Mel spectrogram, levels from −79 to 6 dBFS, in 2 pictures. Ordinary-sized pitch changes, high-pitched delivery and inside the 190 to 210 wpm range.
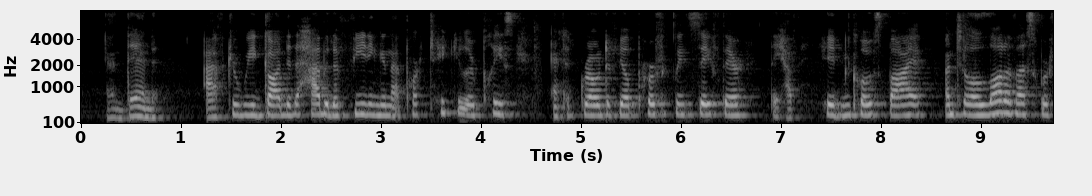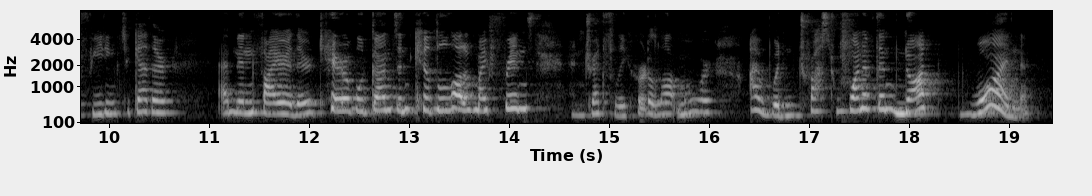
Yes: average, 4.4 semitones; high, 245 Hz; average, 195 wpm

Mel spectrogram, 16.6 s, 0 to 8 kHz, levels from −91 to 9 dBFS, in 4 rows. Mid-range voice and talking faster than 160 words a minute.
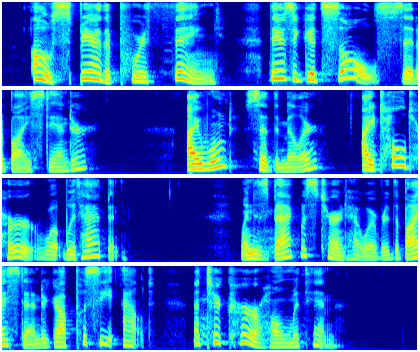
No: medium, 180 Hz; average, 145 wpm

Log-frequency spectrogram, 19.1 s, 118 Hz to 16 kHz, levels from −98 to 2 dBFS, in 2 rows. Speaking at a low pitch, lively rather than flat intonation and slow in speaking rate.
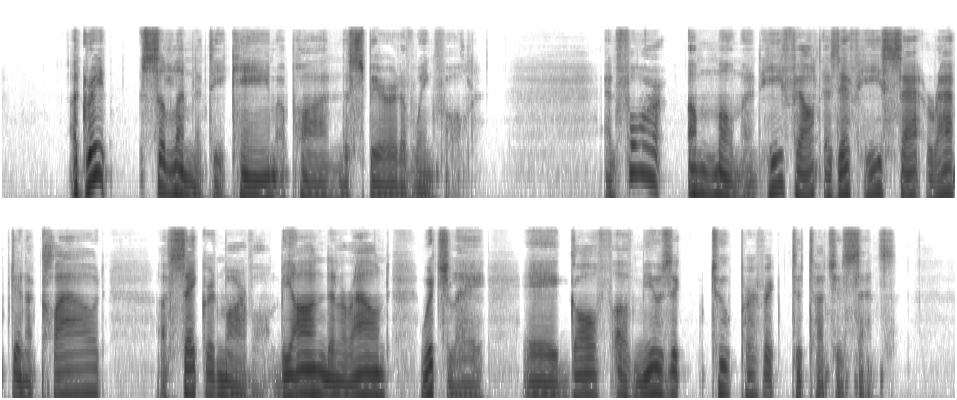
Yes: low, 105 Hz; wide, 5.9 semitones; slow, 130 wpm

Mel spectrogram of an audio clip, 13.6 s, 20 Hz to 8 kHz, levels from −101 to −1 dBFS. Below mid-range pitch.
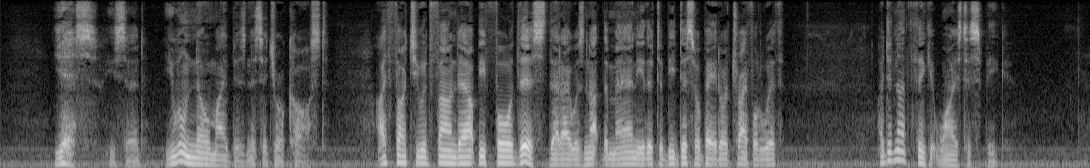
Yes: low, 100 Hz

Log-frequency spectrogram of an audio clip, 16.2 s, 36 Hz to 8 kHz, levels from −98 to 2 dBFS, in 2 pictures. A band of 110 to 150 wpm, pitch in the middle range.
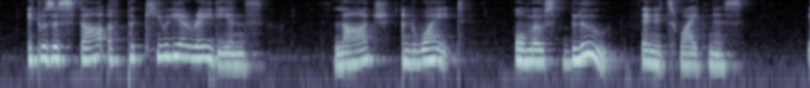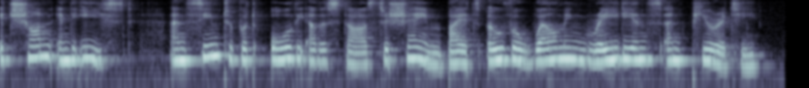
No: slow, 135 wpm; high, 200 Hz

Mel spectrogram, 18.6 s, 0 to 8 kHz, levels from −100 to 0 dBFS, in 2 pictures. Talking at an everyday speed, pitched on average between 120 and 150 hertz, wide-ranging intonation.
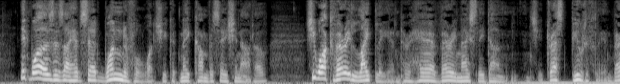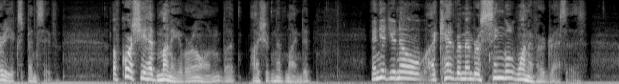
Yes: average, 185 wpm; low, 135 Hz; wide, 8.4 semitones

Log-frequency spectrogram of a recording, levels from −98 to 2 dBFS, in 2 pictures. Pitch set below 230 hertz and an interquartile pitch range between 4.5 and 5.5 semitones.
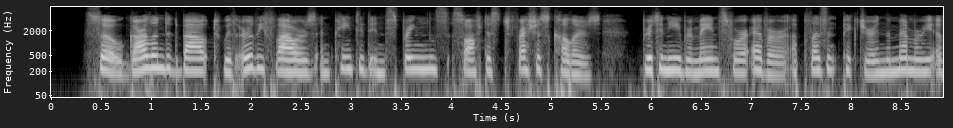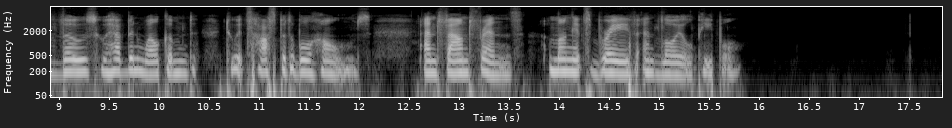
No: high, 190 Hz; average, 2.8 semitones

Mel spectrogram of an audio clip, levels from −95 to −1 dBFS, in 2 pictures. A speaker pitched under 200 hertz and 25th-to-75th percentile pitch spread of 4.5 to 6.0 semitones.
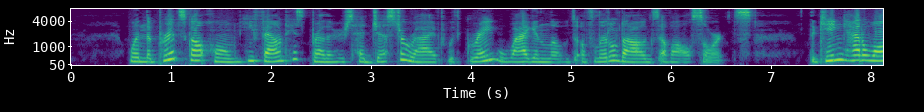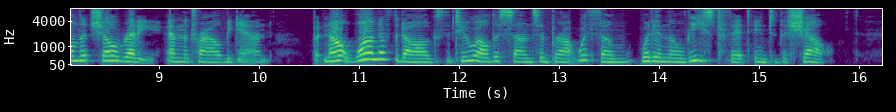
No: high, 210 Hz; average, 5.0 semitones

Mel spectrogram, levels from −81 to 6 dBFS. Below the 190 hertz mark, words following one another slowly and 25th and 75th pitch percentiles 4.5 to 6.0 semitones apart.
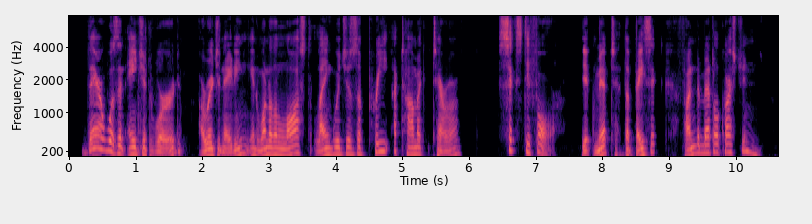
Yes: low, 135 Hz; slow, 130 wpm; average, 4.8 semitones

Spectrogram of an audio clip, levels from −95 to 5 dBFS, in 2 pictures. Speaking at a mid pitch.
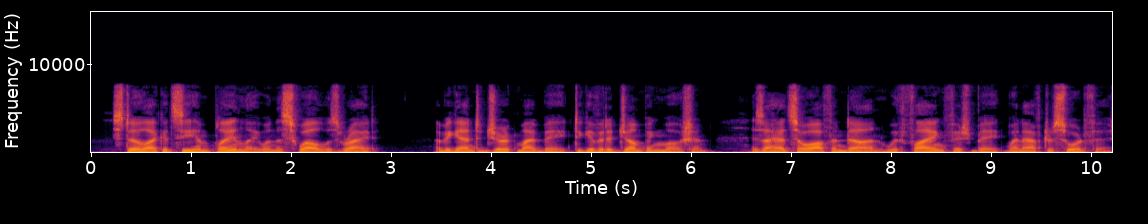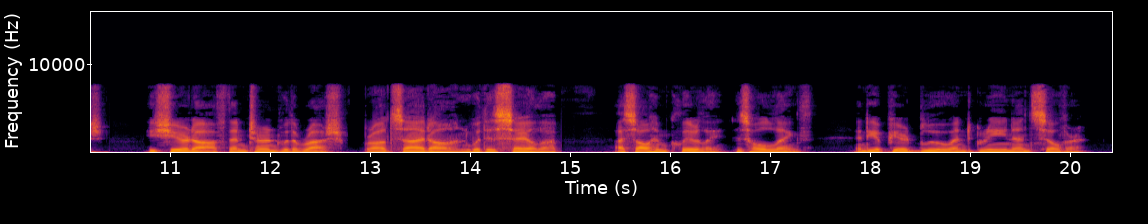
No: very low, 95 Hz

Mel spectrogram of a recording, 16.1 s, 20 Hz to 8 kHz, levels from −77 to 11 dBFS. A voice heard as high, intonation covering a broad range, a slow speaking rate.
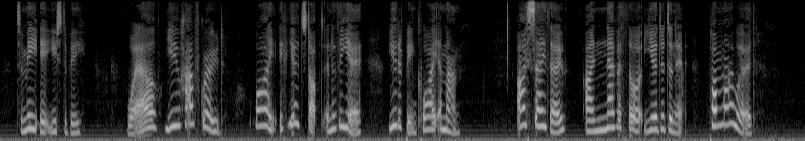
Yes: very high, 280 Hz; wide, 6.6 semitones; slow, 130 wpm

